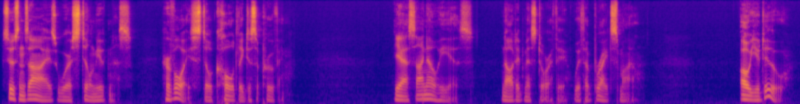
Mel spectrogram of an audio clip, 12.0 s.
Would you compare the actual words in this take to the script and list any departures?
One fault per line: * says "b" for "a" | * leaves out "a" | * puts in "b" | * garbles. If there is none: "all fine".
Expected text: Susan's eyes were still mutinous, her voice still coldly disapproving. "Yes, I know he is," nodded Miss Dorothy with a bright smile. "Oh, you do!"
all fine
